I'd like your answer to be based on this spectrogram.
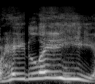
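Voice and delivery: high-pitched shout, as if across a room. Retelling greeting an actor across a convention floor: retelling a shout. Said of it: "I just shout it right out across the comm floor".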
